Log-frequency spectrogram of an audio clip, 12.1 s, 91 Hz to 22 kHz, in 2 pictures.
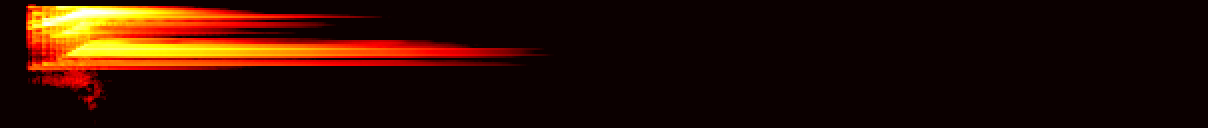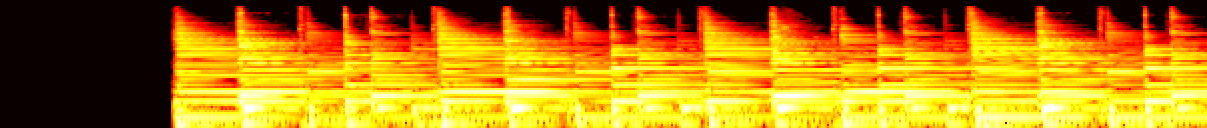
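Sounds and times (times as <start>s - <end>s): bright high chime: 0.1s - 2.8s.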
